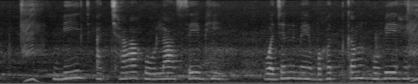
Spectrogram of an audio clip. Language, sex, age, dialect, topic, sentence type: Magahi, female, 25-30, Northeastern/Surjapuri, agriculture, question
